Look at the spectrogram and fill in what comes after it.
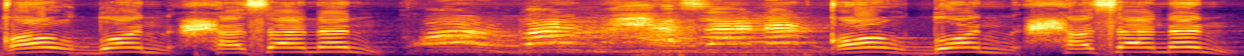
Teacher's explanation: دو زبر کی تنوین کے بعد حروف حلقی میں سے حا آنے کی وجہ سے اظہار بغیر گننے کے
